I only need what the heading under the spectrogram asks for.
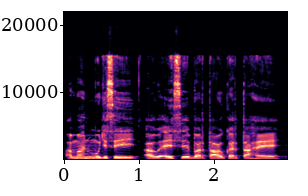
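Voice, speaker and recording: A man voicing a troubled young housewife who is lonely and tearful, speaking in a gentle, weary way over faint music. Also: a little high, slow. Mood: sad.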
